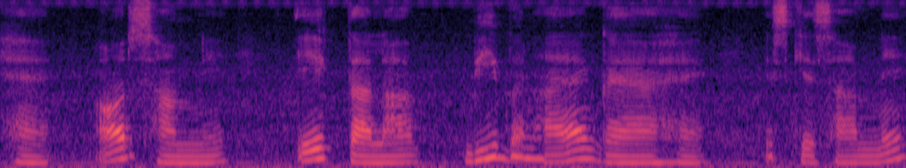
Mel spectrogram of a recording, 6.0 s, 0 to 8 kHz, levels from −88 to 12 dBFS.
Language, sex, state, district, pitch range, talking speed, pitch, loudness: Hindi, male, Uttar Pradesh, Etah, 105-130 Hz, 120 wpm, 115 Hz, -31 LUFS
